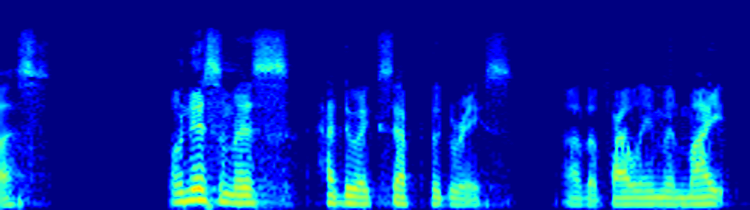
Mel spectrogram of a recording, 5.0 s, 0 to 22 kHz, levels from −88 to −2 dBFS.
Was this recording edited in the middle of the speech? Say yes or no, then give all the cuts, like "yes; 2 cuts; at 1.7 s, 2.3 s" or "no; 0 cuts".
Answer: yes; 1 cut; at 2.0 s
